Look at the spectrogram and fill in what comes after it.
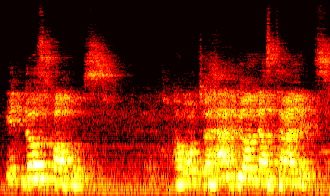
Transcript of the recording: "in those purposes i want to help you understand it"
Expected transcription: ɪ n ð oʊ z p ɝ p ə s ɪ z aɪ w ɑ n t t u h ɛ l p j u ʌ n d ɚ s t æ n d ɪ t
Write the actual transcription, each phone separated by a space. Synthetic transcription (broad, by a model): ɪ n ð oʊ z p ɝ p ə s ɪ ɪ w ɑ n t t u h ɛ l p j u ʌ n d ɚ s t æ n d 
